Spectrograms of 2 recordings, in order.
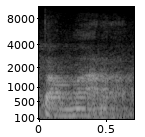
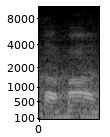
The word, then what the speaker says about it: Tamara: Hay que decir Tamara. Tamara. Porque es ruso. Es Rusia. Así se pronuncia.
